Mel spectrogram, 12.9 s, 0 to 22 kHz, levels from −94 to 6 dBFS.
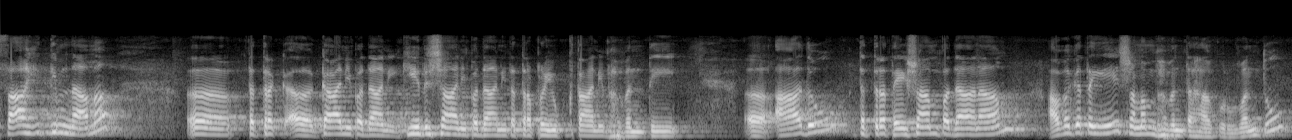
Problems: background sounds at intervals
